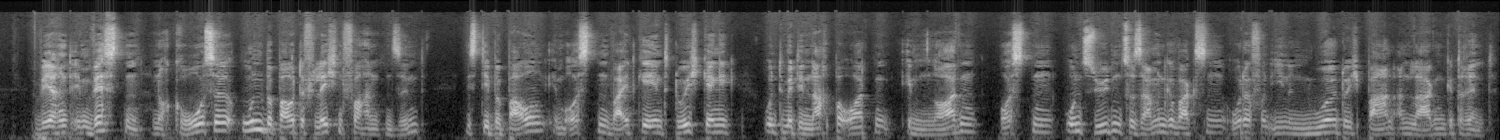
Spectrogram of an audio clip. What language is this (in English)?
German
